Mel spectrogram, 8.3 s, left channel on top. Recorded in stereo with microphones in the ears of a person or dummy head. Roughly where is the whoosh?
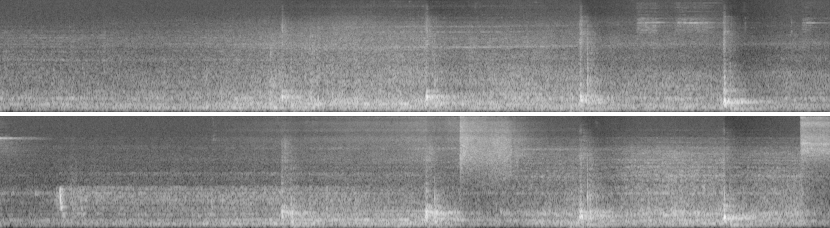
Centre.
